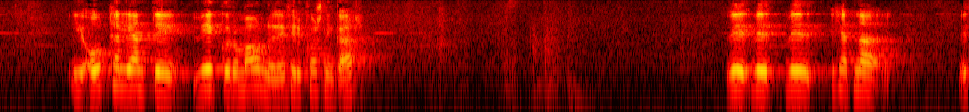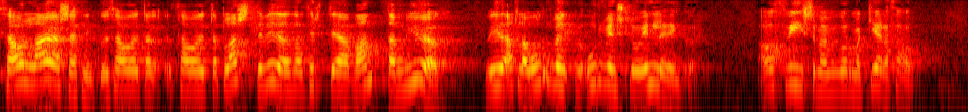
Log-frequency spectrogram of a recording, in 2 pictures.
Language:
Icelandic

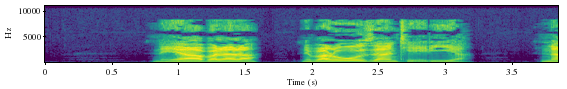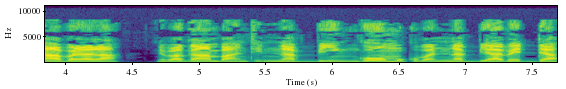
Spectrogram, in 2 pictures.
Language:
Ganda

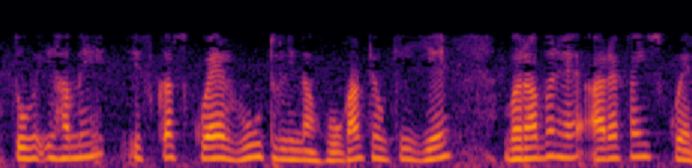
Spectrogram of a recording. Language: Hindi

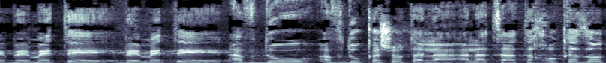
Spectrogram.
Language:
Hebrew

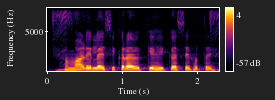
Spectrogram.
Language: Magahi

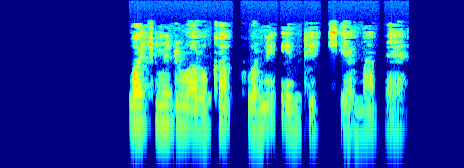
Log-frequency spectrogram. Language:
Luo (Kenya and Tanzania)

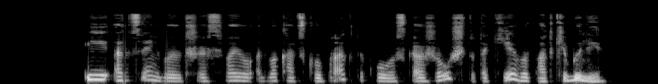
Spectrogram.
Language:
Belarusian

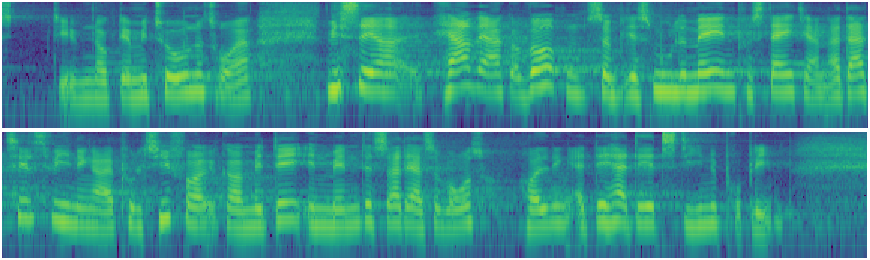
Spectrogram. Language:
Danish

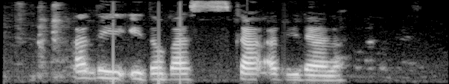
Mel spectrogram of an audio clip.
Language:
Luo (Kenya and Tanzania)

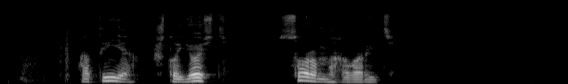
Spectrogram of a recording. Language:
Belarusian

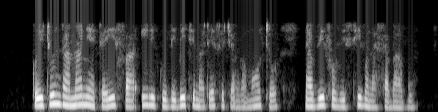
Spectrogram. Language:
Swahili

